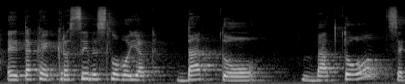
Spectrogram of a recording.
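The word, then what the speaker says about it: bateau: як тулуз Тулуза так таке красиве слово як бато бато - це корабель і ви бачите наприкінці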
